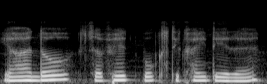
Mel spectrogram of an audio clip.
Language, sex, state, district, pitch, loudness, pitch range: Hindi, female, Arunachal Pradesh, Papum Pare, 185 Hz, -13 LUFS, 180-200 Hz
